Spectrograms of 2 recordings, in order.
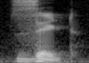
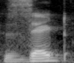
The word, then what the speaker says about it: Z: वी डब्ल्यू एक्स वाई जेड और जी जो last letter है इंग्लिश अल्फाबेट का उसको दो तरीके से प्रोनाउंस किया जाता है जेड और जी अब जो है स्कूल्स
